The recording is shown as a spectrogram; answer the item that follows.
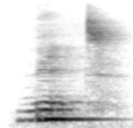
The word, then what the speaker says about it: knit: However, if the letter K is followed by the letter N, then it does not make the k sound. Instead, it makes the N sound, like the letter N. K plus N makes the N sound. It does not make a K sound. Here are some examples. This is knick-knack, kneel, knit. So in each of these words, with the KN, we do not hear K.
